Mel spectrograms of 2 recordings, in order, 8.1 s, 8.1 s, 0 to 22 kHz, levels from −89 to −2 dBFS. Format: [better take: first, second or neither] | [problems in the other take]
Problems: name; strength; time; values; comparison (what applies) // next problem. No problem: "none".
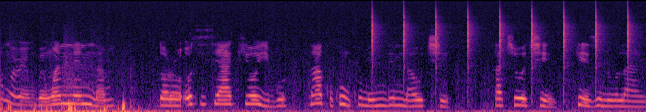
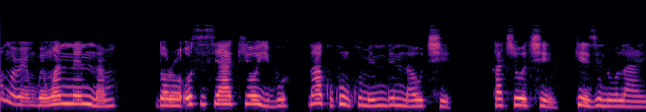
second | background sound (Fire); 1 dB below the speech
